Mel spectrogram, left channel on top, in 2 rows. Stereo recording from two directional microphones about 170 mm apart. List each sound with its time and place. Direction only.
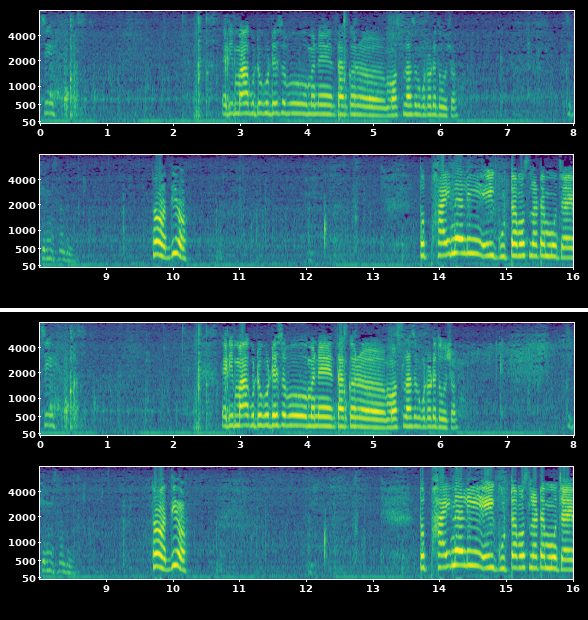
0.0 s a man's voice: 10° right (ahead or behind)
2.7 s a man's voice: 15° right (ahead or behind)
9.7 s speech: 5° right (ahead or behind)
13.7 s speech: centre (ahead or behind)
